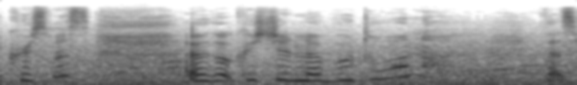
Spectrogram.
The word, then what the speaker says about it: Louboutin: And we've got Christian Louboutin, that's how you pronounce it.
